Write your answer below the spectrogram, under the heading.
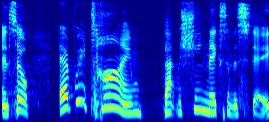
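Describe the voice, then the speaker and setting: A man with an American accent, fairly high in pitch with very wide pitch swings, at a fairly slow pace. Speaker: futurist keynote speaker. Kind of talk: conference keynote.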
